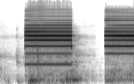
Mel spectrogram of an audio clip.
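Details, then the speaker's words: Desktop PC at power-on that won't boot: long, steady shrill beeps with gaps between. POST beep code from a faulty RAM module; replacing the RAM fixed it. "I know you can see a big sound which usually means a हार्डेबल issue"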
